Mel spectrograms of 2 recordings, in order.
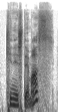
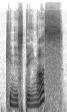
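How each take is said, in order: First: The 'i' after 'shite' is dropped. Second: The 'i' after 'shite' is pronounced. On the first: This is how it is said in real conversation. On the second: This is the form that follows the grammar.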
